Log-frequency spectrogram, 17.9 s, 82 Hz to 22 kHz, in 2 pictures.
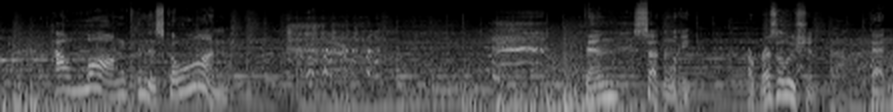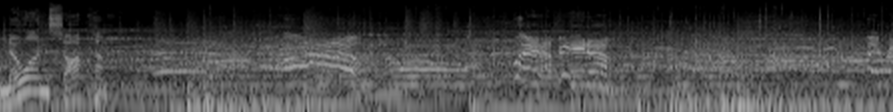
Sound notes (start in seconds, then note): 3.6 crying; 10.4 cheers and applause; 15.9 cheers and applause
